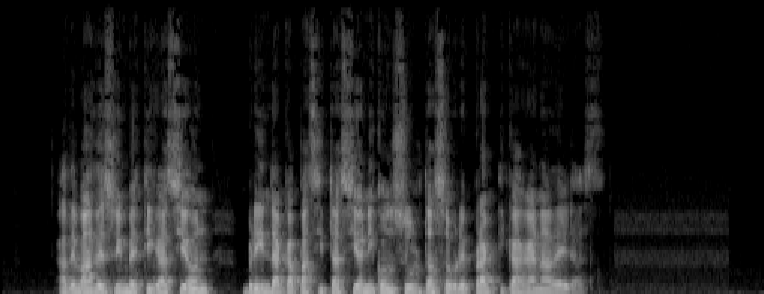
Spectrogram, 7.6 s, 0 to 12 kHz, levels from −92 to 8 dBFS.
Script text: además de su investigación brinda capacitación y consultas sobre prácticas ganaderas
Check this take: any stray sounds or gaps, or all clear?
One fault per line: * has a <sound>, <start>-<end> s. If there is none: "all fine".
all fine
